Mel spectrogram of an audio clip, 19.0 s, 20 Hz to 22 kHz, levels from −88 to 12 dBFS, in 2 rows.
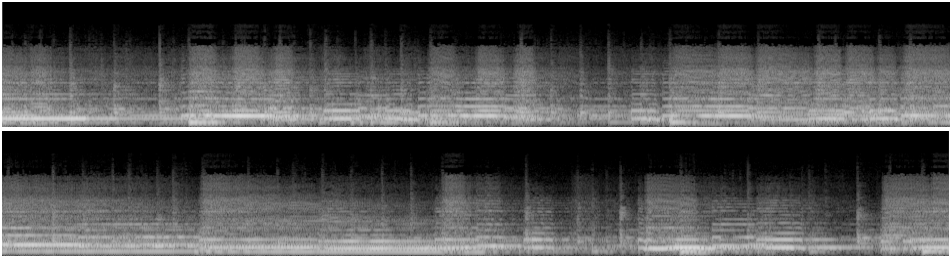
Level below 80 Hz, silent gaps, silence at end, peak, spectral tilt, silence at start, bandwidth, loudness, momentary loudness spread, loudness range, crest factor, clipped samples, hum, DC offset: -52 dBFS; none; 0 s; 0 dBFS; -8.5 dB/octave; 0 s; 6.4 kHz; -15 LUFS; 11 LU; 4 LU; 14 dB; under 0.1%; none; 0.1%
